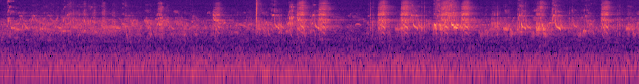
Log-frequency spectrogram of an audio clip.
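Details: Morning chorus of Hawaiian birds in Hawaii, with busy high chirps, trills and sharp clicks overlapping, growing denser and louder toward the end, above a constant low background rumble.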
